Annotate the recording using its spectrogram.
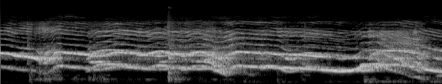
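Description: A child's voice holding one long, very high drawn-out sound that wavers and sinks slowly in pitch, then climbs back up near the end.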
